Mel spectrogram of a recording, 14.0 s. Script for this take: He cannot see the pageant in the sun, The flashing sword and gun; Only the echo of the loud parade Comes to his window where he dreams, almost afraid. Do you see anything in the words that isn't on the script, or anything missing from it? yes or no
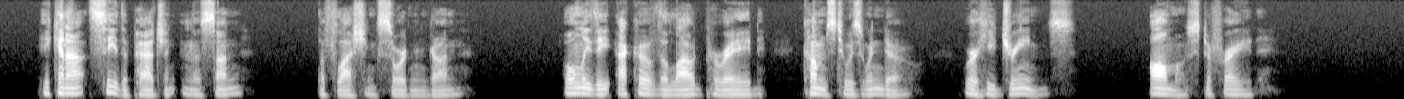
no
